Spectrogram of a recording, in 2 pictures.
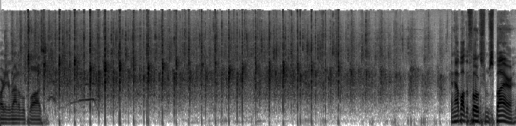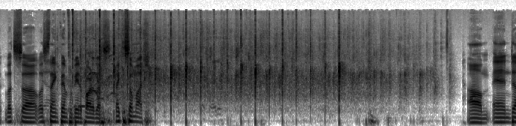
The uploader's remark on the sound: Answer questions in front of a sold-out crowd in Chicago.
